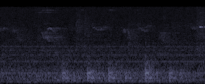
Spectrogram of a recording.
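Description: Marker pen squeaking on a whiteboard in a quick run of short strokes as letters are written, over a faint steady hum.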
